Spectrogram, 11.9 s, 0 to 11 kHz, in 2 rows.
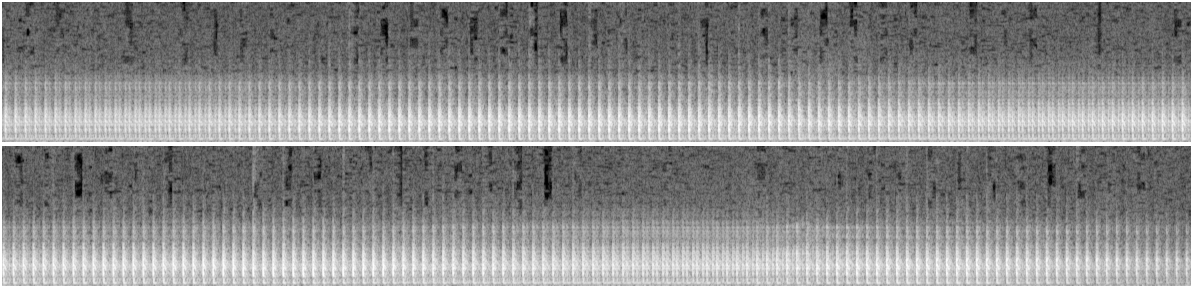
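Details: Stromberg Carlson 561 tube radio, tuned to 600 during alignment, suddenly motorboats after a tube swap and added ground: steady putt-putt popping about four per second with a slow rise and fall in level.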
